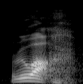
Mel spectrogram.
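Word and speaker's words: ruach (רוּחַ): The Hebrew word for spirit is ruach. Now, I'm not great with foreign pronunciations. Well, I'll try. It's got that guttural ch at the end of it.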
